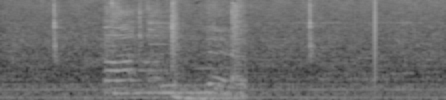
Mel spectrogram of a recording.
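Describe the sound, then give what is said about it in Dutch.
Faint, evenly spaced ticking from an optical disc drive as the disc spins and the laser moves: a handful of sharp clicks over a steady low hum, with a voice briefly heard in the middle. “In het begin doet hij het ook het snelst. Tikken, tikken, tikken, tikken, tikken, tikken, tikken, tikken, tikken, tikken, tikken, tikken. En aan het eind toe dan gaat het natuurlijk langzamer draaien die schijf. Dan gaat die laser op en neer natuurlijk.”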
